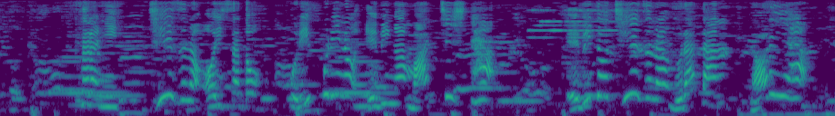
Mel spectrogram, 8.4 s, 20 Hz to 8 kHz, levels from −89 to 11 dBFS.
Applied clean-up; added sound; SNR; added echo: classical method Wiener filter.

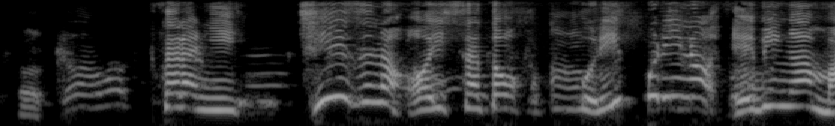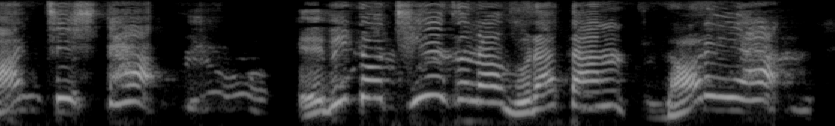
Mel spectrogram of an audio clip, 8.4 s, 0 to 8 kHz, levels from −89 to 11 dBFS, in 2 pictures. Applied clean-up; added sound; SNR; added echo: neural mask model Resemble Enhance denoiser.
